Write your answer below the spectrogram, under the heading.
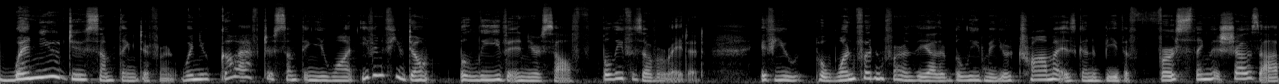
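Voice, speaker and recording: On a very clean recording with a silent background, a woman talks at a fairly quick pace in a somewhat breathy, dark, mellow tone of medium pitch, with lively intonation. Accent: American. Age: 60s. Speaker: intuitive and author. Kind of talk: podcast interview.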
